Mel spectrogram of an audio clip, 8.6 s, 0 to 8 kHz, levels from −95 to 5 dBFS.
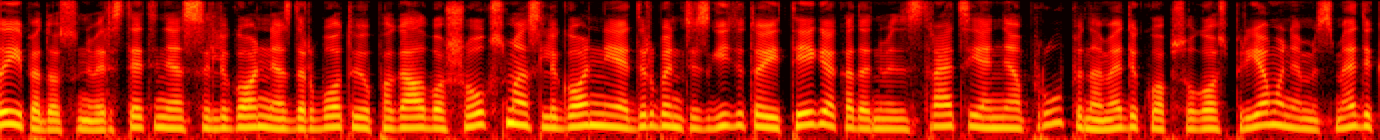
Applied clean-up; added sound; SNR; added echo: none; none; none; none.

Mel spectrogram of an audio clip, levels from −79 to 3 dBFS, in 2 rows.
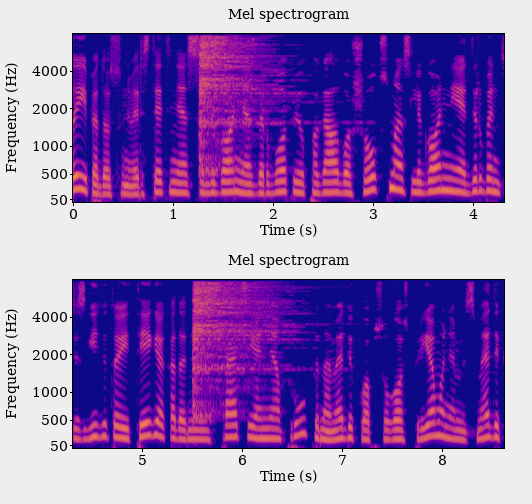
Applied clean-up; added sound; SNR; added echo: classical method Wiener filter.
